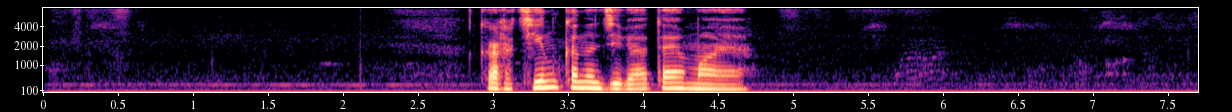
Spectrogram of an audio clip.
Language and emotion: Russian, neutral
